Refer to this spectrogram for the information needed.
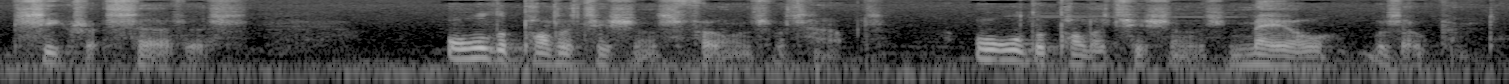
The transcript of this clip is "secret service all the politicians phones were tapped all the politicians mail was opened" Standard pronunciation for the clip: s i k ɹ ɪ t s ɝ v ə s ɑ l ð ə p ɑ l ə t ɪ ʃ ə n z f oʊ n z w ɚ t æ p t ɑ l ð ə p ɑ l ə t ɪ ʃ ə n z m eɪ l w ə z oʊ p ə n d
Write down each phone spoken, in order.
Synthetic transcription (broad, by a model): s i k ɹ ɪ t s ɝ v ə s ɑ l ð ə p ɑ l ə t ɪ ʃ ə n z f oʊ n z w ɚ t æ p t ɑ l ð ə p ɑ l ə t ɪ ʃ ə n z m eɪ l w ə z oʊ p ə n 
